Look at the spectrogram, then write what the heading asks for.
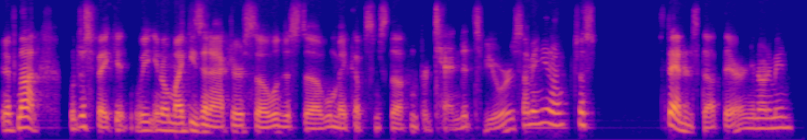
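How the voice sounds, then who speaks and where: A man's voice: medium pitch, sing-song, fast talker, creaky, a little mellow, no room sound, lo-fi sound. A man co-hosting a podcast, chatting casually and rambling with lots of restarts. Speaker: podcast co-host. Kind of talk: casual chat.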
